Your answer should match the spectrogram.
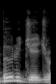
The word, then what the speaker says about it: Buttigieg: Pete Buttigieg, and I apologize for butchering all these names. – I think you actually got Buttigieg right, though.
